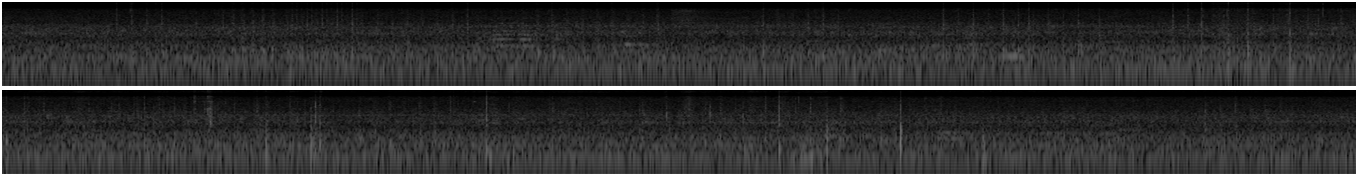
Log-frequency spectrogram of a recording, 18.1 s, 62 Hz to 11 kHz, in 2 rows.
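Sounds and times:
pump hum: 0.0 - 18.0
sharp ticks: 0.7 - 12.4, 16.9 - 17.7.

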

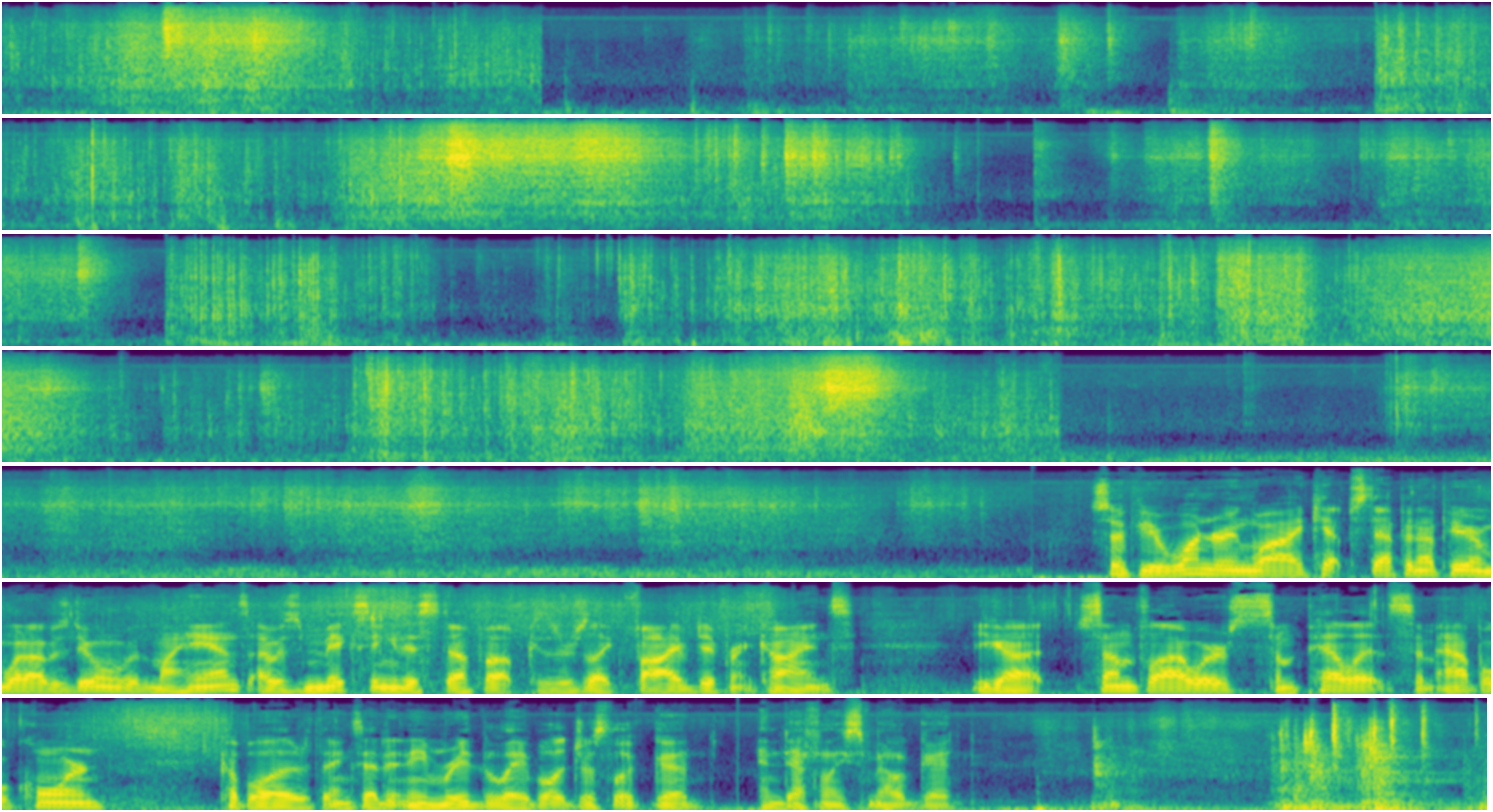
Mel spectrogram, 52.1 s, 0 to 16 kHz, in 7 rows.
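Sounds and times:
feed bags crinkling: 0.0 - 2.7, 4.0 - 12.2, 13.1 - 27.7.

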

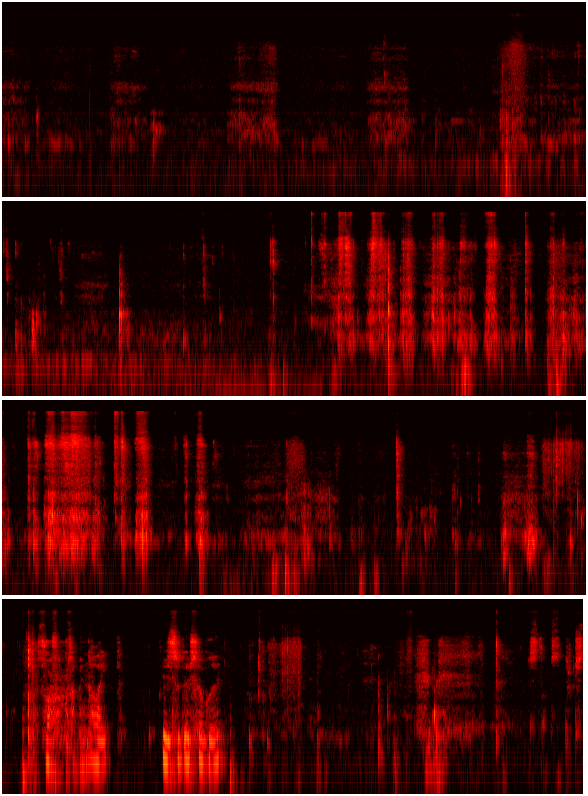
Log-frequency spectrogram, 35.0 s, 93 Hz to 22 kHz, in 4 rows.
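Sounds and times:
chewing and slurping noodles: 8.1 - 10.2, 11.4 - 26.8.

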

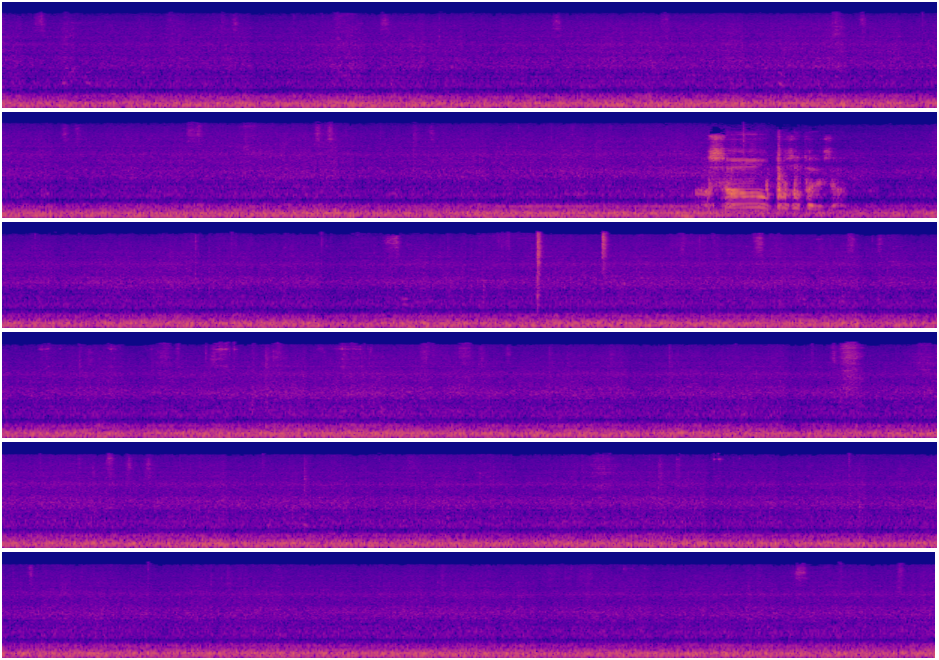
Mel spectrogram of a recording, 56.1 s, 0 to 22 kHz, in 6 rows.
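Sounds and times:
airplane cabin rumble: 0.0 - 56.0.

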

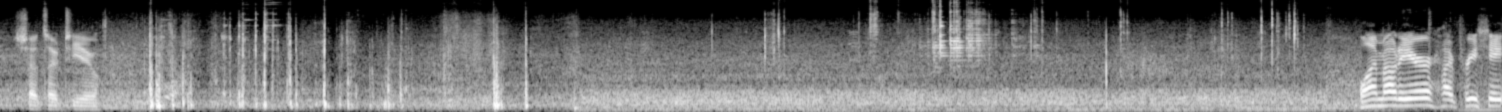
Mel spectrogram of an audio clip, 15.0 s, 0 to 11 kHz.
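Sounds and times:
metallic rattle: 1.5 - 4.1, 8.6 - 11.4.

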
